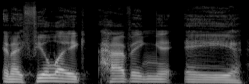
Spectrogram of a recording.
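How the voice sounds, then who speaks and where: Male podcast co-host, mid-range voice, animated chatty delivery, dry close-mic sound. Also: medium pitch, slow, smooth, dry recording. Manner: animated, frequent restarts. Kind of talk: casual chat.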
